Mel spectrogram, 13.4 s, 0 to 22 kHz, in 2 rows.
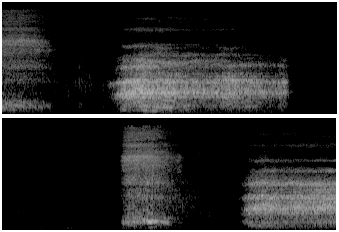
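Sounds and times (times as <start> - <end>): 
deep inhalation during a breathing exercise: 2.2 - 5.9, 9.0 - 10.5, 11.4 - 13.3.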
